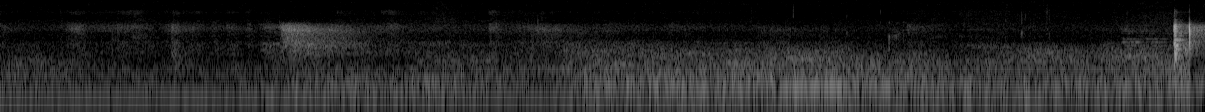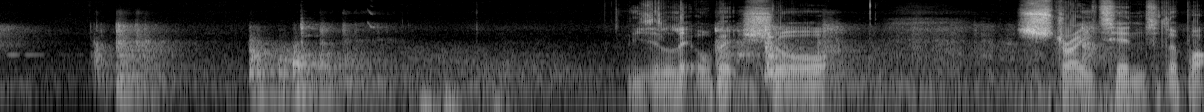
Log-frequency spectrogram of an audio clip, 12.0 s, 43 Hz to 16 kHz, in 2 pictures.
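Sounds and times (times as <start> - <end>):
low room hum: 0.0 - 12.0
pool balls colliding: 5.6 - 10.4.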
